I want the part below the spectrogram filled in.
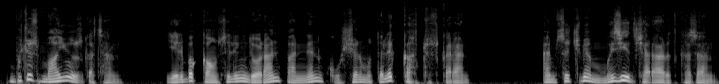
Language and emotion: Kashmiri, angry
